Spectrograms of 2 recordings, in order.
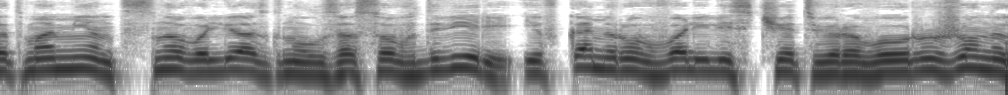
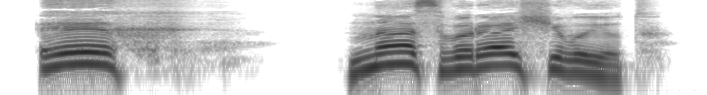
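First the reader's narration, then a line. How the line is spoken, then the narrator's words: Heavy sighing reply. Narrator (Russian): тяжело вздохнув, ответил круглый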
